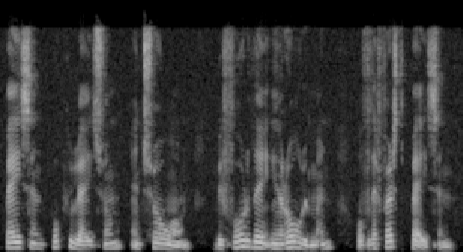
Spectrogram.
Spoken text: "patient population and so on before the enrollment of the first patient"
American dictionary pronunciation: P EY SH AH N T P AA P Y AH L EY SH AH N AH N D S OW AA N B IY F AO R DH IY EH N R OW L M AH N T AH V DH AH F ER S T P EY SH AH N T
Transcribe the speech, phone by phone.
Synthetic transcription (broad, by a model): P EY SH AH N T P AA P Y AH L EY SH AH N AH N D S OW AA N B IY F AO R DH IY EH N R OW L M AH N T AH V DH AH F ER S T P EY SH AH N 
